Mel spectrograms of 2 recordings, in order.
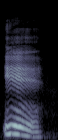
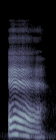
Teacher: When you say I, your tongue is a little higher in your mouth than when you say E.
